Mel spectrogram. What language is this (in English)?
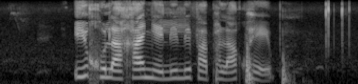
Tswana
